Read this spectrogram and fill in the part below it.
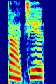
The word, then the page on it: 大街: dà jiē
